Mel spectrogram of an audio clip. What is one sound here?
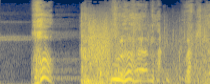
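Water splashes loudly as a swimmer swims.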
